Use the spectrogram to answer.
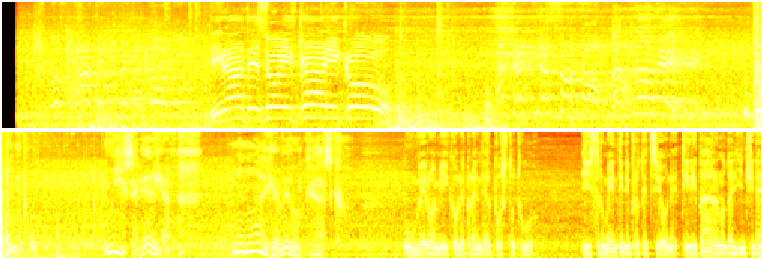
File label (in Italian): Spot Radio; Io Lavoro Sicuro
